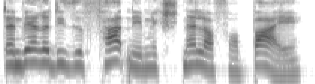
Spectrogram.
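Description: A woman's voice: mid-range voice, lively intonation, normal speed, dry recording, studio quality, voice pushed up, natural voice. A woman reading aloud from her novel, voicing a fussy, condescending young man who lectures the driver. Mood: smug. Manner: smooth, pedantic and condescending. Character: smug, fussy young man, know-it-all passenger.

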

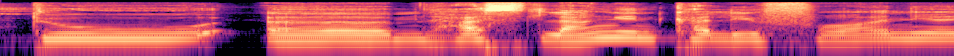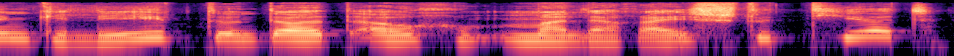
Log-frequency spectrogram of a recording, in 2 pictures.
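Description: A woman's voice: mid-range voice, measured pace, warm tone, no echo. A woman hosting an interview podcast, friendly and asking questions with occasional fillers. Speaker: podcast host. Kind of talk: casual interview.

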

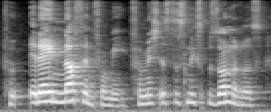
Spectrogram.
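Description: A woman's voice: mid-range voice, a little fast, fairly bright tone. A woman from Germany in casual chat as a podcast co-host, blunt and crude, swearing freely.

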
